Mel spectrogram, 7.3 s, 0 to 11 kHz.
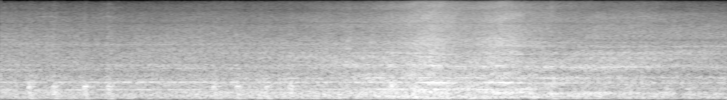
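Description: Push-pull E1000-series Tze-Chiang express train pulling out past the platform, its wheels clicking over rail joints. About four seconds in, the electric power car at its end passes close by, the loudest moment, and the train's running noise then slowly fades.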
